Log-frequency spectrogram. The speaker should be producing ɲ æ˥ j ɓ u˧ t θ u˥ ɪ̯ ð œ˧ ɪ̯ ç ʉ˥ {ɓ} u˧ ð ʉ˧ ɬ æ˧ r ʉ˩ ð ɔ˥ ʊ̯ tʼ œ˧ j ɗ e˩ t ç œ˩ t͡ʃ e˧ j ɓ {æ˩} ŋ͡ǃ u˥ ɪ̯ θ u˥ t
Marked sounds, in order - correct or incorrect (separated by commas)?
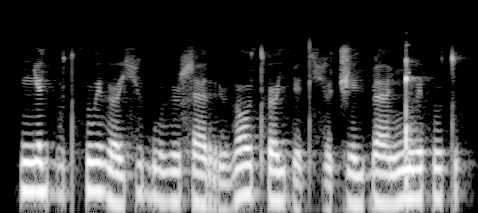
correct, incorrect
